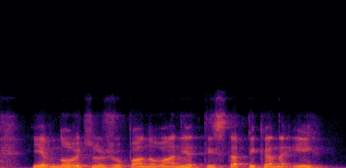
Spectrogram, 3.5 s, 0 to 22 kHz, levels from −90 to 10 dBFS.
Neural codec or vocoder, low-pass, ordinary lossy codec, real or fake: none; 7.2 kHz; Opus, 16 kbps; real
